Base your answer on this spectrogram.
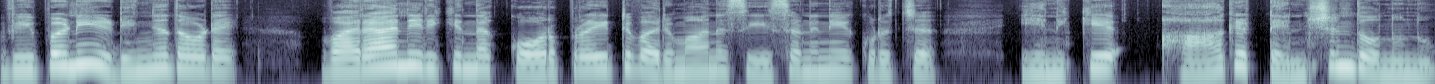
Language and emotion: Malayalam, fearful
